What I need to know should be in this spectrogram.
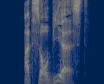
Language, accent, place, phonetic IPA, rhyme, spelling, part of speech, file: German, Germany, Berlin, [atzɔʁˈbiːɐ̯st], -iːɐ̯st, adsorbierst, verb, De-adsorbierst.ogg
- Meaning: second-person singular present of adsorbieren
